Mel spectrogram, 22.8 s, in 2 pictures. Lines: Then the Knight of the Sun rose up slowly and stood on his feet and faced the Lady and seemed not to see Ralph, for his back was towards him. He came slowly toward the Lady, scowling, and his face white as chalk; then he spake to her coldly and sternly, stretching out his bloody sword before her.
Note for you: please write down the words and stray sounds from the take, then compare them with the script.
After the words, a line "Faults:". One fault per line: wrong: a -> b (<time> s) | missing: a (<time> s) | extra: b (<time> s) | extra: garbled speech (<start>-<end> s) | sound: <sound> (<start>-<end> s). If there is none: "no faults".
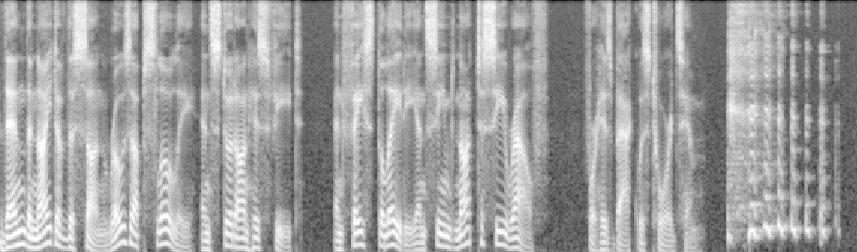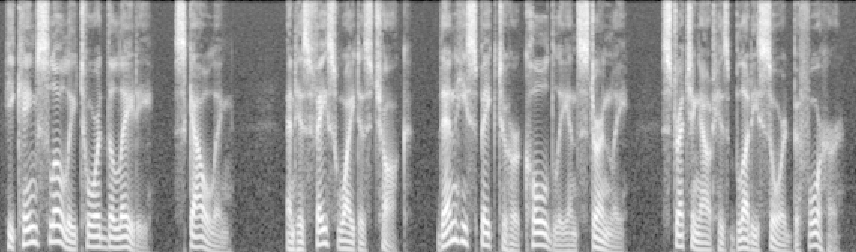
Then the Knight of the Sun rose up slowly and stood on his feet and faced the Lady and seemed not to see Ralph, for his back was towards him. He came slowly toward the Lady, scowling, and his face white as chalk; then he spake to her coldly and sternly, stretching out his bloody sword before her.
Faults:
sound: laugh (9.7-11.2 s)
